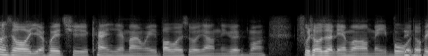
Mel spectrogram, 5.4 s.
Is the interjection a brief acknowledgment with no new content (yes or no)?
yes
